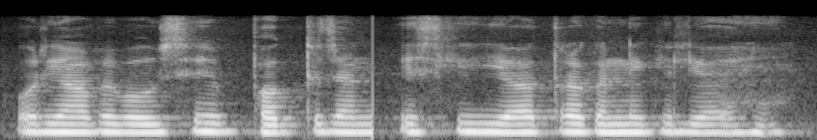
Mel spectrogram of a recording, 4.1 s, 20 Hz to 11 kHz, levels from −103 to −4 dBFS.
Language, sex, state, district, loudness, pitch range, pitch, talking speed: Hindi, male, Bihar, Samastipur, -17 LUFS, 145-150 Hz, 150 Hz, 205 wpm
